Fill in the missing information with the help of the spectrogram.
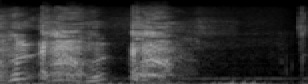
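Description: Two short, sharp coughs from an adult, followed by quiet room noise with a faint steady hum.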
